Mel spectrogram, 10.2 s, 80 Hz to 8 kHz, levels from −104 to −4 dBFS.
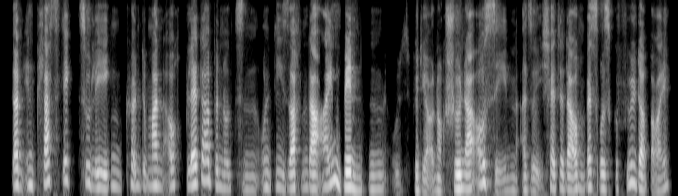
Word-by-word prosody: dann 200 Hz, 0 st, +3 dB
in 205 Hz, -1 st, -6 dB
Plastik 240 Hz, +3 st, -1 dB
zu 230 Hz, -, -6 dB
legen, 175 Hz, -1 st, -3 dB
könnte 190 Hz, -1 st, -7 dB
man 195 Hz, 0 st, +1 dB
auch 195 Hz, +1 st, -7 dB
Blätter 215 Hz, +7 st, +2 dB
benutzen 165 Hz, -6 st, -11 dB
und 180 Hz, +1 st, -12 dB
die 180 Hz, -3 st, -10 dB
Sachen 170 Hz, +2 st, +1 dB
da 165 Hz, -1 st, +7 dB
einbinden. 175 Hz, -, +2 dB
Und 115 Hz, -, -22 dB, 0.2 s
würde 150 Hz, -2 st, -7 dB
ja 130 Hz, -, -6 dB
auch -, -, -9 dB
noch 140 Hz, -2 st, -8 dB
schöner 160 Hz, +4 st, +4 dB
aussehen, 145 Hz, -, -3 dB
also, 150 Hz, -2 st, -10 dB
ich -, -, -12 dB
hätte 165 Hz, 0 st, -3 dB
da 155 Hz, -1 st, +3 dB
auch 165 Hz, -, +1 dB
'n 155 Hz, -, -14 dB
besseres 165 Hz, -2 st, -3 dB
Gefühl 215 Hz, +8 st, -6 dB
dabei. 165 Hz, +3 st, -2 dB
175 Hz, 185 wpm, -26 LUFS, 160-195 Hz, 0.2 s, da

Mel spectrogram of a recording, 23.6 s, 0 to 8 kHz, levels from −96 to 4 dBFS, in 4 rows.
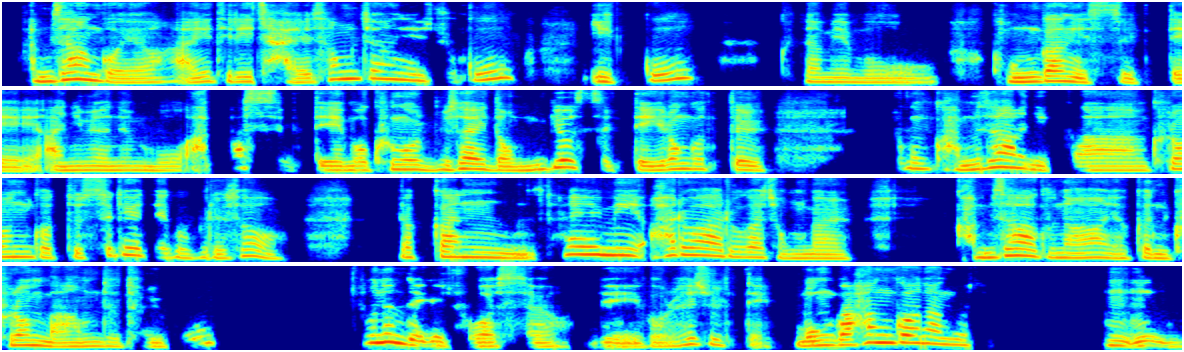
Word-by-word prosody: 감사한 220 Hz, +6 st, +4 dB
거예요. 145 Hz, -1 st, -2 dB
아이들이 165 Hz, +2 st, -2 dB
잘 140 Hz, -3 st, -1 dB
성장해 255 Hz, -, +1 dB
주고 255 Hz, +7 st, -2 dB, 0.4 s
있고 200 Hz, -, -1 dB, 0.4 s
그다음에 155 Hz, -4 st, -4 dB
뭐 140 Hz, 0 st, -5 dB, 0.3 s
건강했을 155 Hz, -4 st, +2 dB
때 125 Hz, -2 st, -1 dB
아니면은 145 Hz, +1 st, -1 dB
뭐 140 Hz, 0 st, -4 dB
아팠을 220 Hz, +1 st, -4 dB
때 150 Hz, 0 st, +1 dB
뭐 145 Hz, 0 st, 0 dB
그걸 170 Hz, +2 st, 0 dB
무사히 175 Hz, +5 st, +4 dB
넘겼을 150 Hz, -, +1 dB
때 -, -, +2 dB
이런 180 Hz, +6 st, +2 dB
것들 160 Hz, -5 st, -1 dB, 0.6 s
쪼금 195 Hz, -3 st, -4 dB
감사하니까 155 Hz, -, +1 dB
그런 185 Hz, +2 st, 0 dB
것도 165 Hz, -2 st, -4 dB
쓰게 240 Hz, +8 st, 0 dB
되고 160 Hz, -2 st, -5 dB
그래서 155 Hz, 0 st, -4 dB, 0.6 s
약간 175 Hz, -3 st, +1 dB, 0.2 s
'삶이 265 Hz, -4 st, +5 dB
하루하루가 230 Hz, -8 st, +2 dB
정말 140 Hz, -2 st, -2 dB, 0.5 s
감사하구나.' 170 Hz, -4 st, +2 dB
약간 145 Hz, 0 st, -2 dB
그런 180 Hz, +2 st, +2 dB
마음도 135 Hz, +1 st, -1 dB
들고 135 Hz, -, -8 dB, 0.8 s
저는 270 Hz, 0 st, +8 dB
되게 155 Hz, -4 st, +2 dB
좋았어요, 135 Hz, -1 st, -2 dB
네 140 Hz, -, -4 dB
이거를 125 Hz, +4 st, -3 dB
해줄 205 Hz, -3 st, -1 dB
때. 130 Hz, -, -8 dB
뭔가 180 Hz, +5 st, +5 dB
1 275 Hz, +3 st, +5 dB
권 270 Hz, -2 st, +6 dB
1 225 Hz, -3 st, +2 dB
권 185 Hz, -, -2 dB, 0.7 s
음음. 150 Hz, -5 st, -1 dB
165 Hz, 290 characters per minute, -22 LUFS, 145-205 Hz, 0.8 s, 저는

